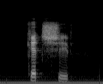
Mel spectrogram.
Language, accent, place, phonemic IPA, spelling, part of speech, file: French, France, Lyon, /kat.ʃe/, catcher, verb, LL-Q150 (fra)-catcher.wav
- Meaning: 1. to wrestle 2. to catch 3. to catch, get (understand fully)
